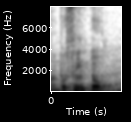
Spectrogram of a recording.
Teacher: E o O não vira U, né? Como seria no português, na fala, né?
